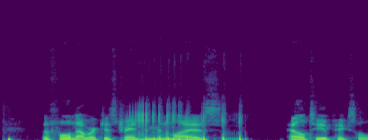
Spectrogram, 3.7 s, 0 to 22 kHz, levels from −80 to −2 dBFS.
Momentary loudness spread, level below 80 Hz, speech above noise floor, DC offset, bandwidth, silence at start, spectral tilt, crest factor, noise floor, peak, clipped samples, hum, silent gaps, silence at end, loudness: 9 LU; -48 dBFS; 22 dB; under 0.1%; 6.4 kHz; 0.1 s; -8.5 dB/octave; 16 dB; -40 dBFS; -2 dBFS; under 0.1%; none; none; 0 s; -19 LUFS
